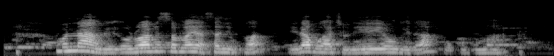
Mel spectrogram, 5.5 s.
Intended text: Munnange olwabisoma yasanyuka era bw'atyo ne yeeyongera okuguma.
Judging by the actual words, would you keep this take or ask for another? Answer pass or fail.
pass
